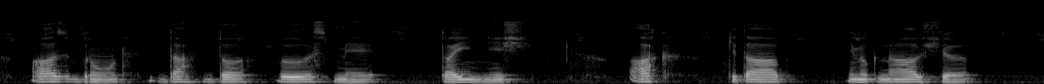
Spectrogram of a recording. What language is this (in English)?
Kashmiri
